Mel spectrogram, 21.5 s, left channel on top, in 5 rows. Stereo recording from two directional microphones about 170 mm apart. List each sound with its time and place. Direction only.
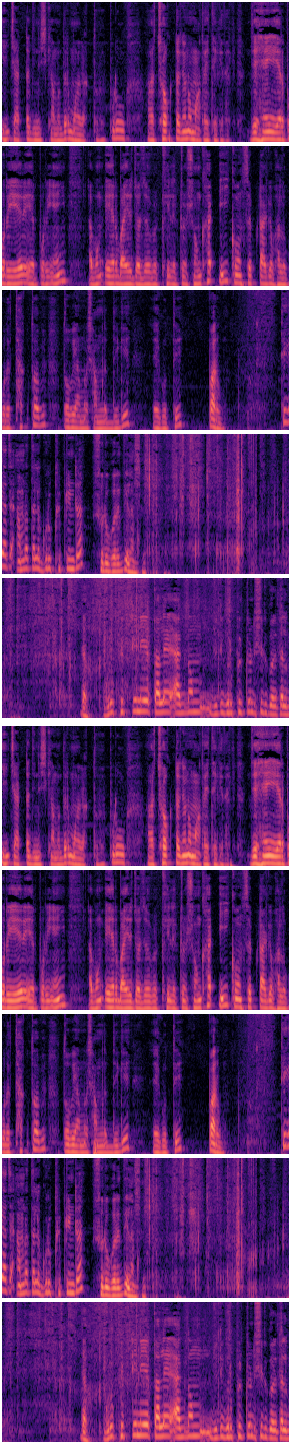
0.0 s speech: 30° right (ahead or behind)
12.7 s speech: 40° right (ahead or behind); by 15.1 s 20° right (ahead or behind)
15.8 s a sound: 10° right (ahead or behind)
18.4 s speech: 20° right (ahead or behind)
